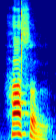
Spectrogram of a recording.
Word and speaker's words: hustle: এরপরে হচ্ছে হাসল। এখানে টি আছে, বাট উচ্চারণের সময় আর টি আসবে না।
